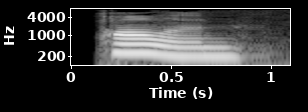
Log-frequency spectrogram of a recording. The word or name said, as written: pollin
